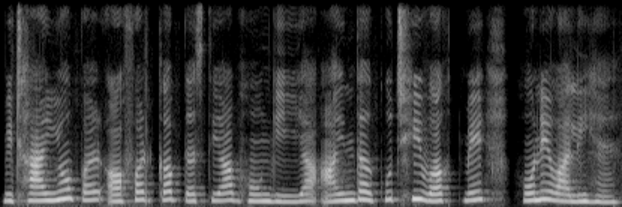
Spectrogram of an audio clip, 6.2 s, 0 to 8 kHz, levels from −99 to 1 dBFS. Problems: constant background noise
